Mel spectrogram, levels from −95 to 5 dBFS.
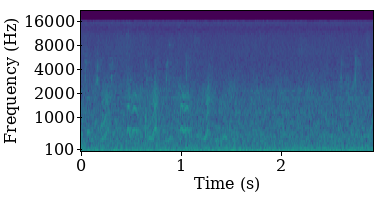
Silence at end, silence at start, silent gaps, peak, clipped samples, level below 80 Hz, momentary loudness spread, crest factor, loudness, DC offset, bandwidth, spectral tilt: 0 s; 0 s; none; -28 dBFS; under 0.1%; -48 dBFS; 3 LU; 14 dB; -44 LUFS; 0.6%; 16 kHz; -4 dB/octave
